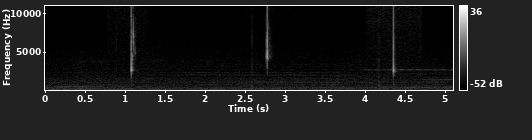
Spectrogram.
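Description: Water drips from a tap.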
